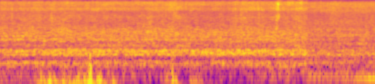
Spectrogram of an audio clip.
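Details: Bees in activity, recorded recently or the previous year: a continuous humming buzz over deep, rumbling low-frequency thumps that rise briefly near the first second, otherwise steady.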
